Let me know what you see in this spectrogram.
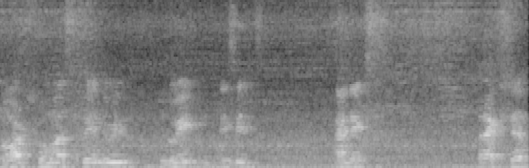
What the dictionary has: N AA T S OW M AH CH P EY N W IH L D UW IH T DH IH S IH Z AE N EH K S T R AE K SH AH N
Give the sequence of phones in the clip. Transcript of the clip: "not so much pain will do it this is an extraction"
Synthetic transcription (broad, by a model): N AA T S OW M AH S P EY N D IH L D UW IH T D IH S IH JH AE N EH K S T R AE K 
